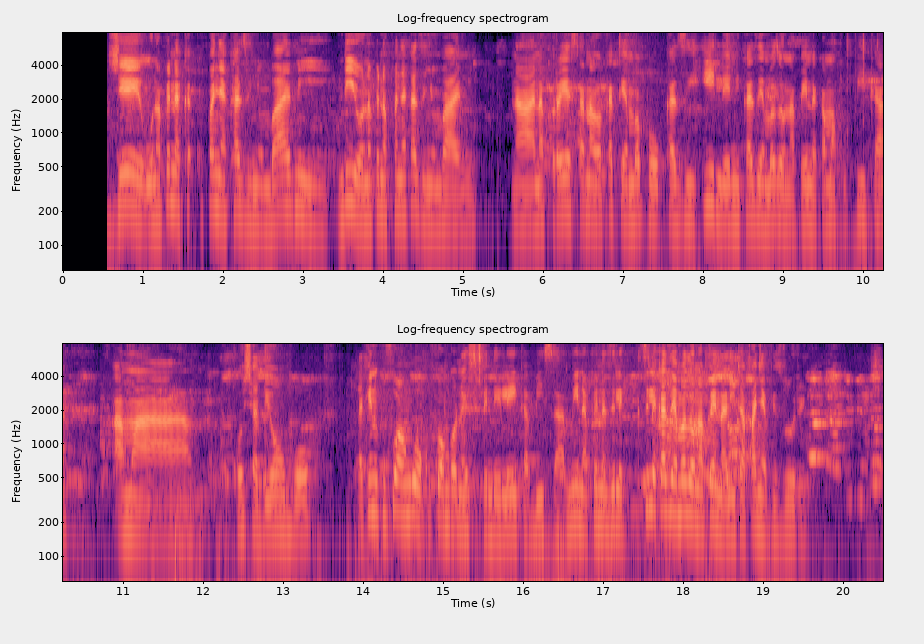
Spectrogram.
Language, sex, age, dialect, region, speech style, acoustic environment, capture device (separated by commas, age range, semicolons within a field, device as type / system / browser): Swahili, female, 25-34, Kenya - Nairobi Sheng-influenced, Kenya, relaxed, traffic; people talking, mobile / Linux / Chrome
